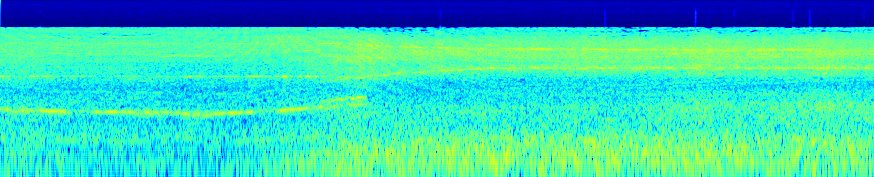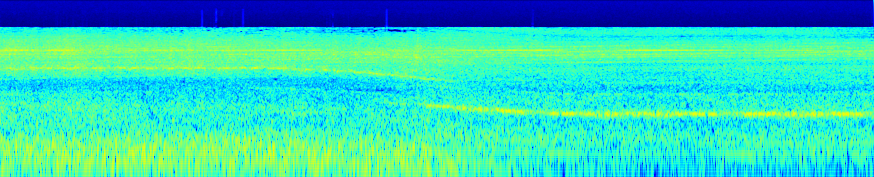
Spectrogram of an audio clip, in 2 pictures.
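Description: A jet engine whines steadily, its pitch rising as it spools up and later falling back.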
